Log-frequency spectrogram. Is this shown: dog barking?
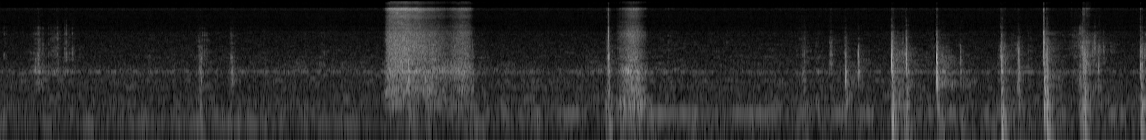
no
